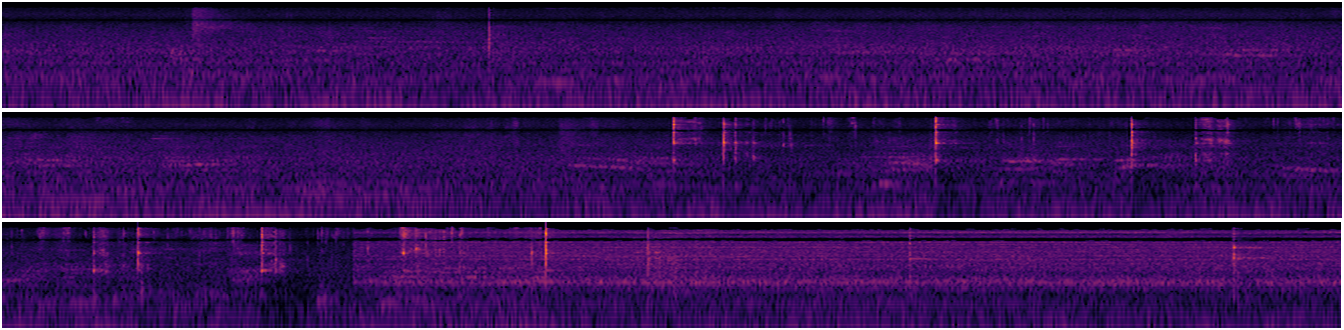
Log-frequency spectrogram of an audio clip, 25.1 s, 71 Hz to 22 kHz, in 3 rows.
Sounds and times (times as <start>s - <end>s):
Speech: 0.5s - 20.2s.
